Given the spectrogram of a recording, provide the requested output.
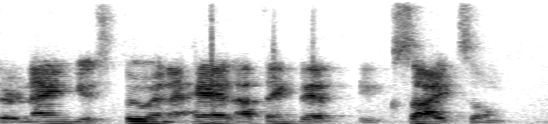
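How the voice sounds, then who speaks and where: A man with a Kentucky accent and monotone, flat intonation. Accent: Kentucky Southern drawl. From Ohio County, Kentucky. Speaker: catfish tournament director. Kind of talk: live-stream interview.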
